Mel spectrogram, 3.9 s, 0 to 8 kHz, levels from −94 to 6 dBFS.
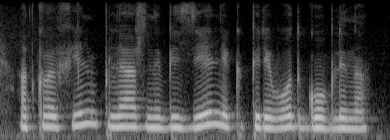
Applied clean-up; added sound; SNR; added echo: none; none; none; none.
